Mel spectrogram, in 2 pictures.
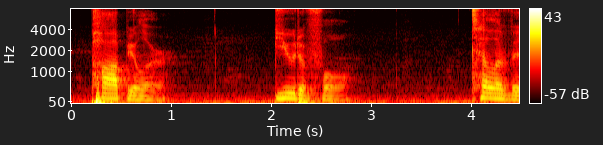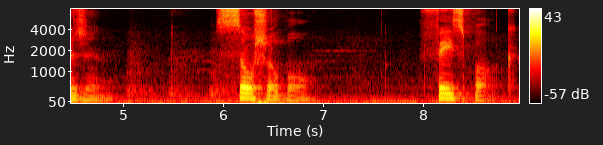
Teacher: Trọng âm ở âm tiết đầu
